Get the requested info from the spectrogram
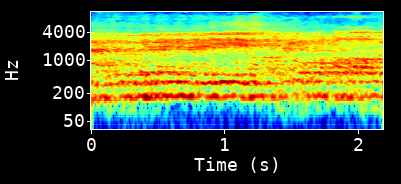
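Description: Football crowd chanting together: many voices holding a sung chant without a break.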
